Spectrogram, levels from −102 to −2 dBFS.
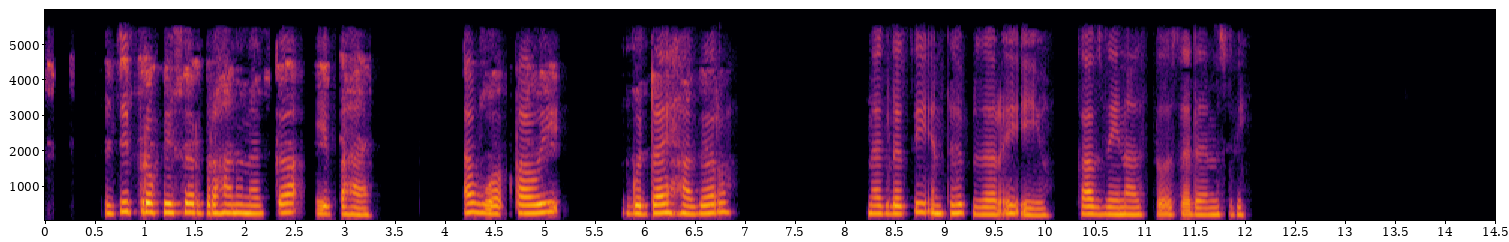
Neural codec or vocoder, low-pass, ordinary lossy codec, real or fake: none; 5.4 kHz; AAC, 32 kbps; real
